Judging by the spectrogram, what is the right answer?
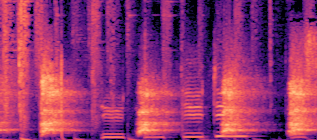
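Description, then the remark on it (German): A dog barks repeatedly and fairly loudly in the background, its bursts alternating with a person in Konstanz singing sustained notes of a short radio jingle, the two trading off in a rough back-and-forth rhythm. “Und mein Hund geht im Hintergrund mit.”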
